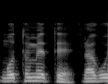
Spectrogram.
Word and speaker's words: 求めて: 될 화, 구할 구자로 되어 있고 일본어로는 henka와 motomete라고 읽으며 henka는 변화라는 뜻이고 motomete는 구하다, 바라다, 요구하다는 뜻의 타동사 motomeru의 태형으로 henka와 motomete는 변화를 바라고 라는 의미입니다.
